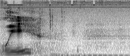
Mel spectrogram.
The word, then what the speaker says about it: OOIEE: And so OOIEE is not a lot easier, but it's pronounced we.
